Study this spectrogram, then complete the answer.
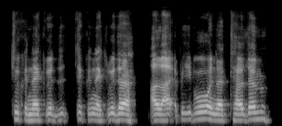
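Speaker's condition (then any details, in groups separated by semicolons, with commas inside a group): Cerebral palsy; from birth; speech impediment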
